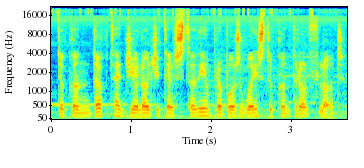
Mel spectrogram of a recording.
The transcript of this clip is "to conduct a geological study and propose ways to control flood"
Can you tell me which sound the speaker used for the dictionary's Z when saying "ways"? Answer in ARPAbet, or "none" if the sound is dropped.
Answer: S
